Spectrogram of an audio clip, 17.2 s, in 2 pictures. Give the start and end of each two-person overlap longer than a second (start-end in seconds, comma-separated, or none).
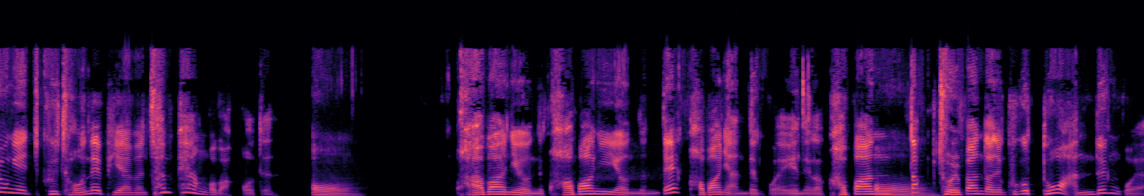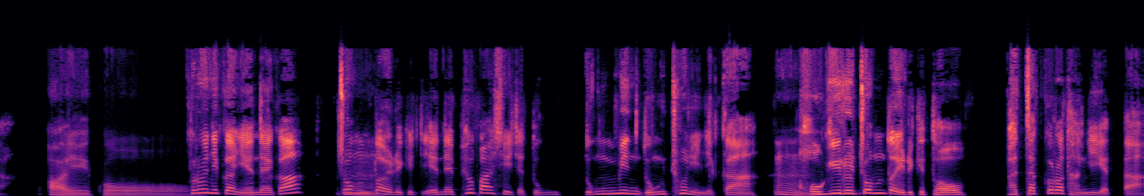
none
